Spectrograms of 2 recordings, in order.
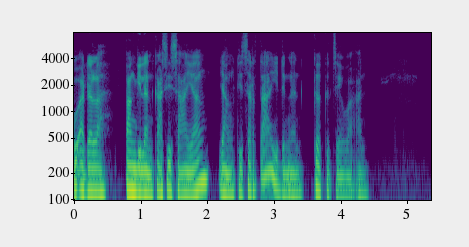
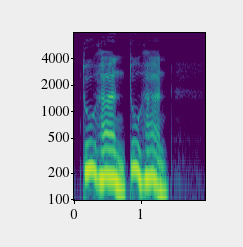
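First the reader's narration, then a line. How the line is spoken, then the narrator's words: Many people crying out. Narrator (Indonesian): Banyak orang akan berseru kepadaku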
